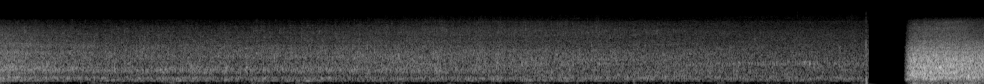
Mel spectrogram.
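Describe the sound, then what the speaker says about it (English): River flowing steadily, a broad continuous rushing wash heard up close and fairly loud, briefly cutting out near the end before resuming. "Right, just got up a river now."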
